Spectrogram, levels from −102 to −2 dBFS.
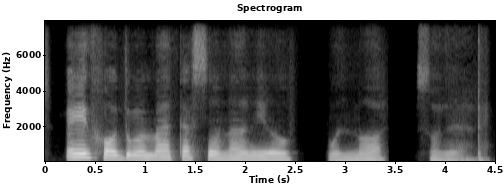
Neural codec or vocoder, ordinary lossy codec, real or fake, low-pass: codec, 16 kHz, 0.5 kbps, FunCodec, trained on Chinese and English, 25 frames a second; none; fake; none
